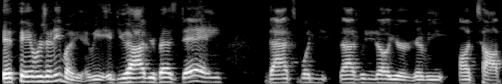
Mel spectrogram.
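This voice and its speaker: A man talks very fast with ordinary pitch variation on a very clean recording with a silent background. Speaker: sports podcast co-host. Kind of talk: casual sports discussion.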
